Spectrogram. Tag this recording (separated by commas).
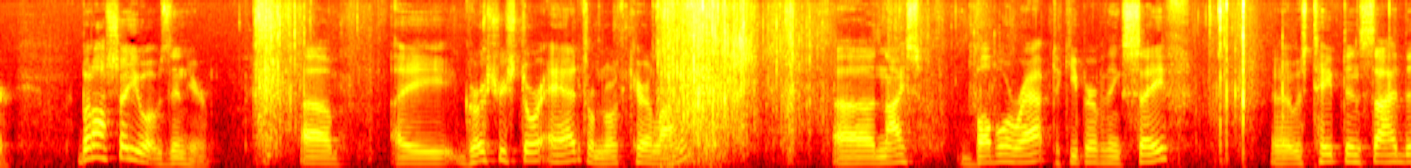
Speech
